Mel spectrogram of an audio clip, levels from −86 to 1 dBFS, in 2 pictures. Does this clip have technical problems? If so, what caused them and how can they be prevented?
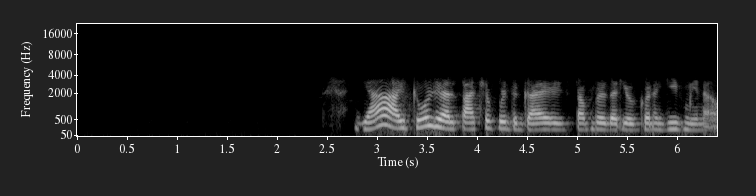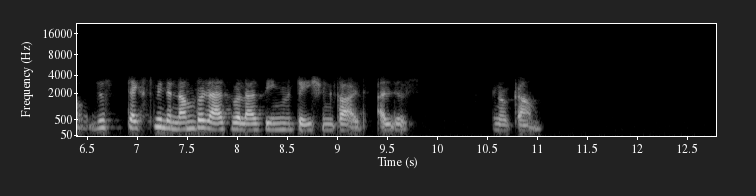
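Yes. Throughout, the speech sounds thin, muffled and buzzy, with a synthetic edge from AMR narrowband mobile codec compression. The band runs from about 250 Hz to 3.5 kHz, with nothing above 3.6 kHz, and the buzziness fits a low AMR-NB mode near 8 kbit/s. To prevent this, record or route the audio over a wideband path (such as AMR-WB or a direct digital connection) rather than a narrowband mobile call.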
